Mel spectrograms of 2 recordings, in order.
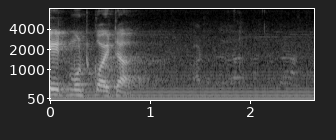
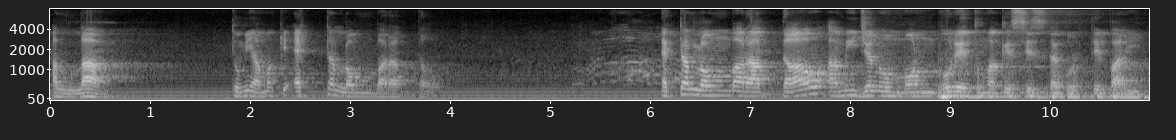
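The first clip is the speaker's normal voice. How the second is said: ordinary talk, nothing marked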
